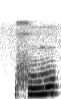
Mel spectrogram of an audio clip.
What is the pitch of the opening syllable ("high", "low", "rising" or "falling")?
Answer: rising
